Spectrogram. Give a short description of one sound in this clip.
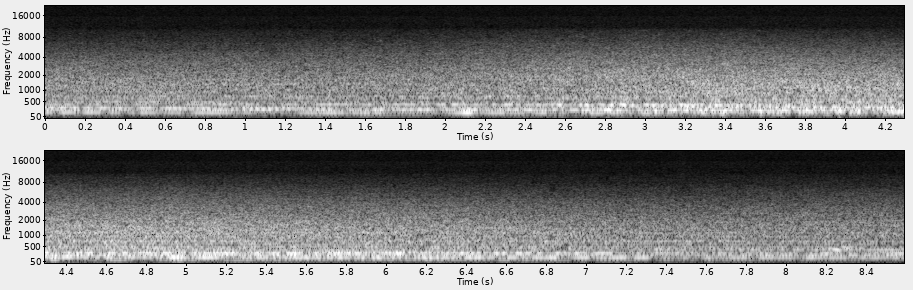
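A race car engine idles with a low steady rumble.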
